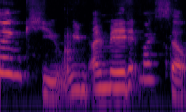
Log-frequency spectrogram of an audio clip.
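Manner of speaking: proud, preening drawl with swooping pitch. Voicing a turtle grinning over its shoulder at a compliment: mock-proud preening turtle. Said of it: "preen and be proud of it".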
